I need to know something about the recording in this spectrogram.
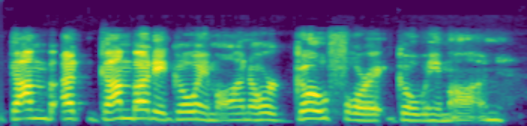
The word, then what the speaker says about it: Goemon: Mystical Ninja starring Goemon. Yeah, for N64. And that is how you pronounce the name, Goemon. Okay. That is how you pronounce it, Goemon.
